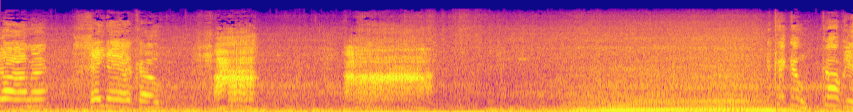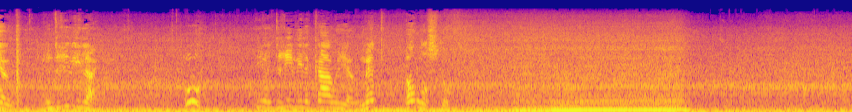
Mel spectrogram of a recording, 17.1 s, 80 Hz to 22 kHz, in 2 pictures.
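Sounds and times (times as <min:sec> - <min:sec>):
voices talking: 0:00.0 - 0:02.7, 0:03.4 - 0:04.4, 0:07.6 - 0:13.2
car engine revving: 0:00.0 - 0:17.0.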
